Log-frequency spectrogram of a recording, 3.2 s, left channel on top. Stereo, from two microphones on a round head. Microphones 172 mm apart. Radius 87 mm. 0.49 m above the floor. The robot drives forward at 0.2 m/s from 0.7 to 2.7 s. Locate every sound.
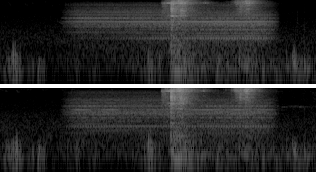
1.6 s keys jangling: 45° right (ahead or behind), 1.2 m; by 2.6 s 50° right (ahead or behind), 1.1 m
